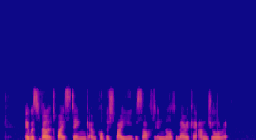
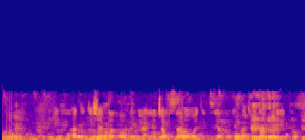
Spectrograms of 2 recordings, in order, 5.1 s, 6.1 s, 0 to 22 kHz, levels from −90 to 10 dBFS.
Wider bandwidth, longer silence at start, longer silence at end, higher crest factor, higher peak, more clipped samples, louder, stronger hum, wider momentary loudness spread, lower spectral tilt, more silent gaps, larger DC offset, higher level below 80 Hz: about the same, 8.4 kHz vs 8.2 kHz; first, 0.5 s vs 0.05 s; first, 0.6 s vs 0 s; first, 20 dB vs 14 dB; second, -16 dBFS vs -2 dBFS; neither; second, -37 LUFS vs -16 LUFS; neither; about the same, 10 LU vs 12 LU; about the same, -3.5 dB/octave vs -4 dB/octave; neither; neither; second, -82 dBFS vs -54 dBFS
